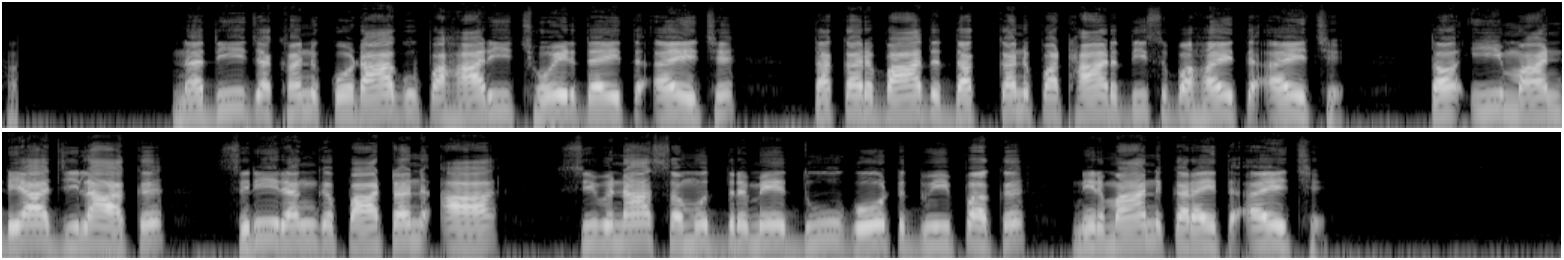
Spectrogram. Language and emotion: Maithili, neutral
